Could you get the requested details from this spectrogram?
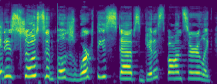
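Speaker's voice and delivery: acted high yell. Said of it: "crying in the closet and then yelling at him".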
